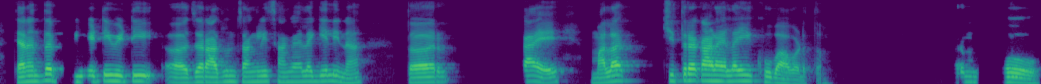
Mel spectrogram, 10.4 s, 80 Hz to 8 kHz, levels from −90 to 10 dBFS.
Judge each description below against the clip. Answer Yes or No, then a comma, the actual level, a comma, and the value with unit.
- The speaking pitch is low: No, medium, 145 Hz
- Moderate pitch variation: Yes, average, 3.0 semitones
